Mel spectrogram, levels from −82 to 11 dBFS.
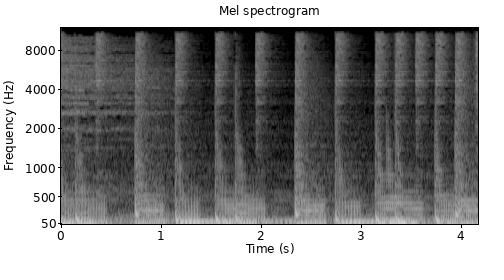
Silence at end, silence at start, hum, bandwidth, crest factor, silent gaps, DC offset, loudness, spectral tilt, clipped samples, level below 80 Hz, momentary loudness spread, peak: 0 s; 0 s; none; 11.5 kHz; 14 dB; none; 0.3%; -20 LUFS; -5 dB/octave; under 0.1%; -18 dBFS; 5 LU; -2 dBFS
